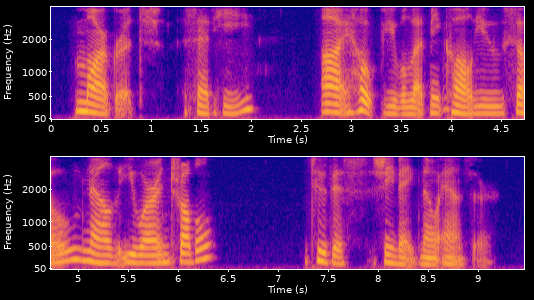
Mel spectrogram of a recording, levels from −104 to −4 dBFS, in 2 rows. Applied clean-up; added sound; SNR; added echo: none; none; none; none.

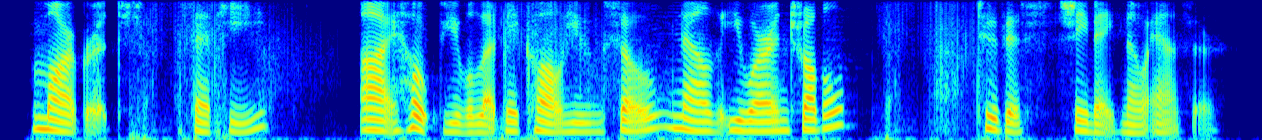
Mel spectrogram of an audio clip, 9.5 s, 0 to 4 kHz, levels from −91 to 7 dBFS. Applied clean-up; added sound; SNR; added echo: neural separator model SepFormer WHAMR!.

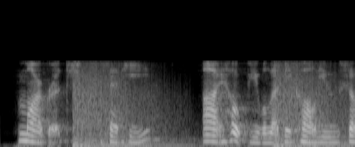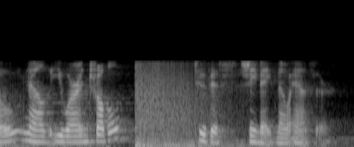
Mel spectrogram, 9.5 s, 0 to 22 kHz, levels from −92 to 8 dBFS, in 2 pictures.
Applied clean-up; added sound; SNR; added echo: none; Explosion; 11 dB; reverberation time 1.7 s.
